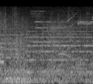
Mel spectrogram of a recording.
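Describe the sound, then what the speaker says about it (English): An up smash lands in a Super Smash Bros match, a heavy crashing strike on Sheik that is buried in dense, continuous game noise with no clear separate onset. "It's one of the strongest up smashes in the game"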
